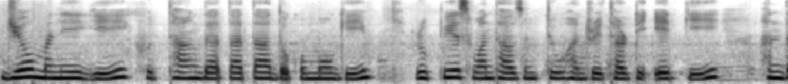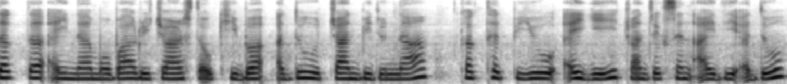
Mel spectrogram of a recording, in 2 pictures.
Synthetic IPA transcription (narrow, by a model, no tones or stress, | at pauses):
d͡ʒiomɐniɡikʰutʰːaŋdɐtatadokomoɡiɾupeswɐntʰawd͡ʒɐntuɦɐndɾed̚t̪ʰɐɾtiʔet̚ɡ̥ihɐndɐk̚tɐʔɐjnɐmobajlɾit͡ʃaɾd͡ʒtɐwkʰibɐɐdut͡ʃanbidunɐ | kɐk̚tʰɐt̚pijuɐjɡitɾand͡ʒek̚sɐna̰jdiʔɐ̰du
